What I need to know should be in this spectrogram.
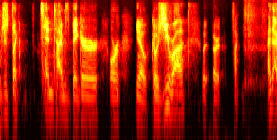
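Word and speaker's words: ゴジラ: It is Gojira. That's Yes. The official Japanese pronunciation.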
